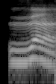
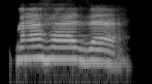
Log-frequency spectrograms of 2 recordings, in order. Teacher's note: Ujung lidahnya menempel pada ujung gigi seri atas. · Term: zal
